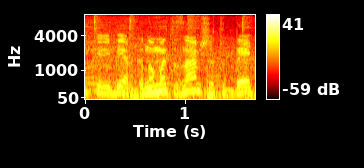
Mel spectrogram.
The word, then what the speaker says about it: Териберка: Табакерка? Териберка, правильно, произноси Териберка, нам сказал таксист, местные официанты, бармены.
